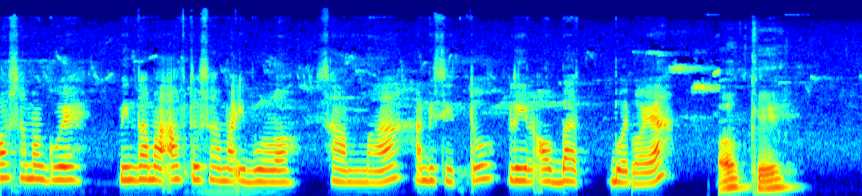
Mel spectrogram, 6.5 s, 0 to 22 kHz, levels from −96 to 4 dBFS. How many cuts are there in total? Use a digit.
2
